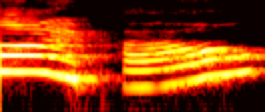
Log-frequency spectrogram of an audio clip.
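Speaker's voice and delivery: squeaked out in falsetto. Opening a new show with a co-host, quoting Mickey Mouse: Mickey Mouse impression. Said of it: "like Mickey says".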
